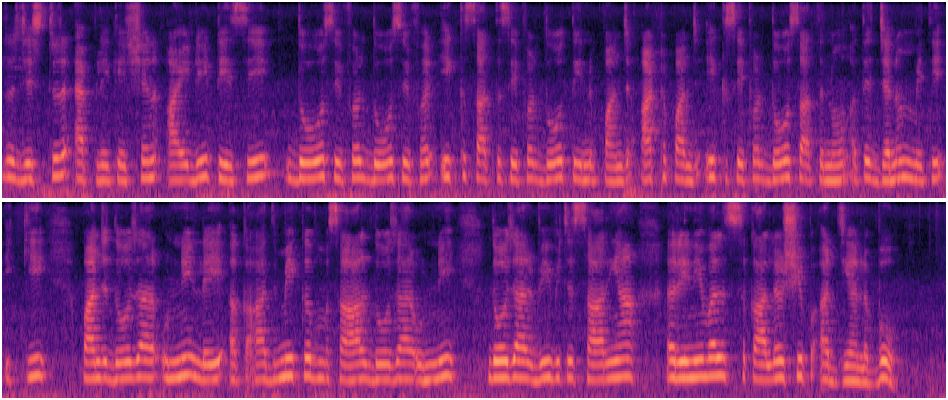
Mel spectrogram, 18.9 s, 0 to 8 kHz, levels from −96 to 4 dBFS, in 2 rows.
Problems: background sounds at intervals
